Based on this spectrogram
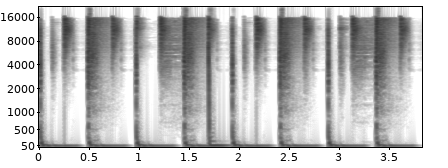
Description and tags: house drumloop 3
Genre: House
Tempo: 125 BPM Drumloop
125, beat, BPM, drum, electro, French, house, loop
